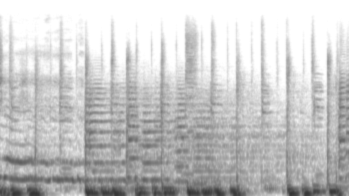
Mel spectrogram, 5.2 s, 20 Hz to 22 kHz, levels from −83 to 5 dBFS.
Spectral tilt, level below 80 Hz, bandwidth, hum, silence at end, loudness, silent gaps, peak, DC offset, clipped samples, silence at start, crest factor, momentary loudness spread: -6.5 dB/octave; -24 dBFS; 11.5 kHz; none; 0 s; -22 LUFS; none; -6 dBFS; under 0.1%; under 0.1%; 0 s; 14 dB; 11 LU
